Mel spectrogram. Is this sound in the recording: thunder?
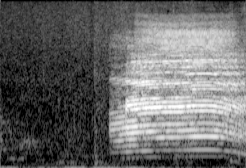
no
